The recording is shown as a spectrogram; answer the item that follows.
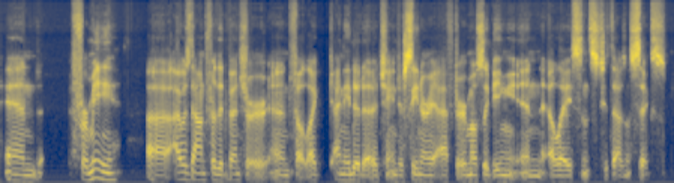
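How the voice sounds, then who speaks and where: Man, 30s, gravelly, bright, dry headset sound, talk over a video call, lots of "uh". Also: medium pitch, little pitch movement, moderate pace, no echo, low-quality recording. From United States. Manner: frequent "uh" fillers, earnest and informal. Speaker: guest speaker.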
